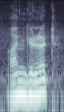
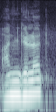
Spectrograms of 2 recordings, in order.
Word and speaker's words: ungulate: 발음이 어떻게 되니 하면은 ungulate 이렇게 하네요. ungulate 이렇게 한대요. ungulate 이렇게 해요. 그래서 앙은 0이라는 말이고 규는 이제 그다음에 렛은 weak 약하다 뭐 이런 건데 ungulate 이렇게 발음을 한다.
